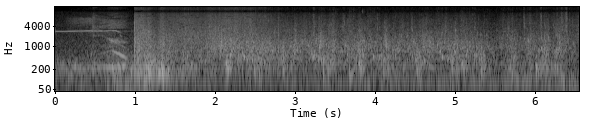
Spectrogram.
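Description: Water splashes and swishes as a figure wades through it.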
